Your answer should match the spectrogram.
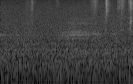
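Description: Quiet room hiss with a few faint light clicks near the end, as small items are handled by hand.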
